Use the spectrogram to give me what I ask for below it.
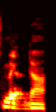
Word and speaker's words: McDonough: I think it's McDonough.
